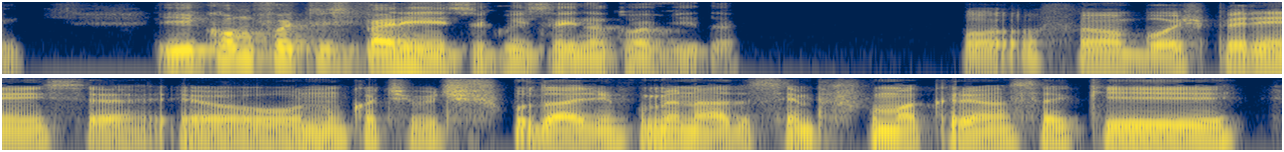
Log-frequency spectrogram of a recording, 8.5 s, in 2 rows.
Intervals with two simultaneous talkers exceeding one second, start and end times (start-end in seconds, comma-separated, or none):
none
